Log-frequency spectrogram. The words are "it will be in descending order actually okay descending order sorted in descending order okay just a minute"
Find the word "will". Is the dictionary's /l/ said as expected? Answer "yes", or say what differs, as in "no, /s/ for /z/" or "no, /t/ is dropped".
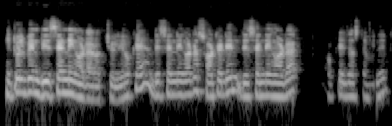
yes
